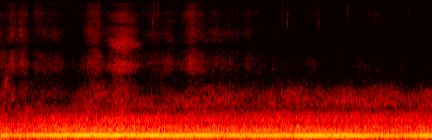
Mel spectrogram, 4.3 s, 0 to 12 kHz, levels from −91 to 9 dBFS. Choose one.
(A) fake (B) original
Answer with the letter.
A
